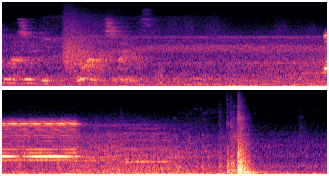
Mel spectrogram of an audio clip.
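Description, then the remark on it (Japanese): Inside a train carriage, an electronic chime sounds, then a short burst of air and a mechanical rattle as the right-side doors slide open. A low rumble runs underneath, with muffled voices in the background. “右側のドアが開きます。ご注意ください。”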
